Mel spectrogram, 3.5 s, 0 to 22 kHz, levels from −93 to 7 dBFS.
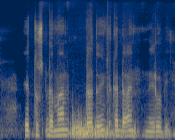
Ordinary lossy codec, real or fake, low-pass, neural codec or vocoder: none; fake; none; codec, 44.1 kHz, 7.8 kbps, DAC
